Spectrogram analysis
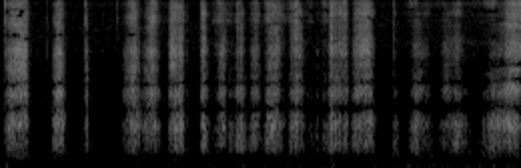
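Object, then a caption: Paper badge on a paper sheet. A fingertip rubs and taps across a flat, thin printed paper circle, a Camp Tingle badge, lying on a sheet of white paper on a table. About a dozen short, dry, raspy strokes come in quick bursts, with a papery midrange and a bright hiss on top and almost no low end. Each stroke stops dead with no ring.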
